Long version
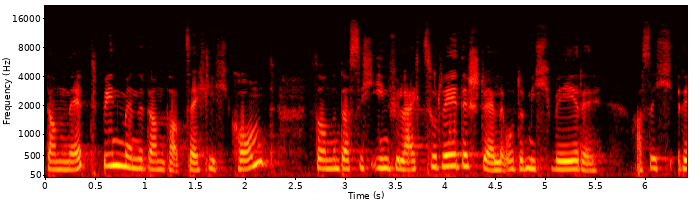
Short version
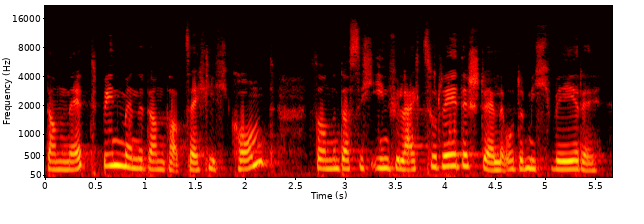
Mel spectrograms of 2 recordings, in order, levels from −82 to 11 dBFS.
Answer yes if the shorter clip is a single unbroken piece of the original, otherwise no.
yes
